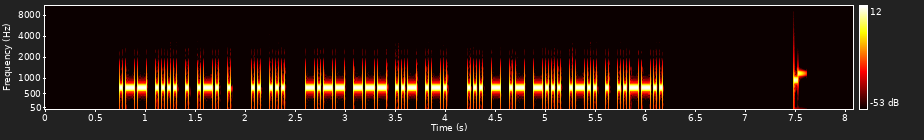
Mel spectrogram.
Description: Morse code, heard as a keyed tone, about 40 wpm, 700 Hz. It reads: WHERE IS YOUR STABLE?
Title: Sentences from Top 1500 Words 40wpm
